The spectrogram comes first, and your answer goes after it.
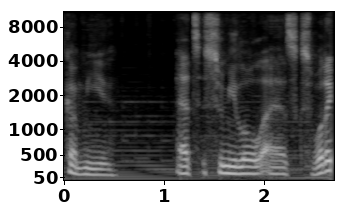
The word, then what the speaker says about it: Camille: So people think you pronounce it Camille. No, it's a French name. And then you say, oh yeah, but I mean, you speak it in Dutch. No, because when you go to Google Translate and you type in Camille and you let Google pronounce it, you get Camille. And this is in Dutch and in English. So guys, it's Camille.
